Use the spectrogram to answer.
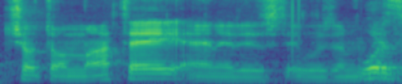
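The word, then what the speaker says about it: Chotto Matte: It's called Choto Mate. That's Choto Mate. CHOTTO or TO, and then Mate MATE or MATTE.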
